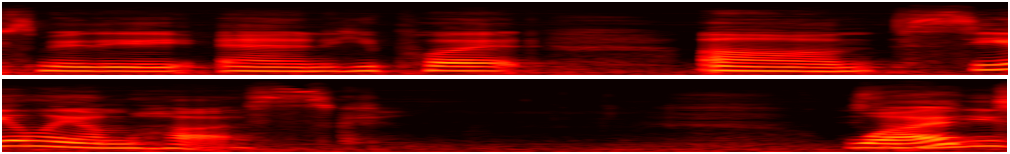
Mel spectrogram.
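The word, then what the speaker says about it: psyllium: T my husband, he was trying out a smoothie and he put um celium husk.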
